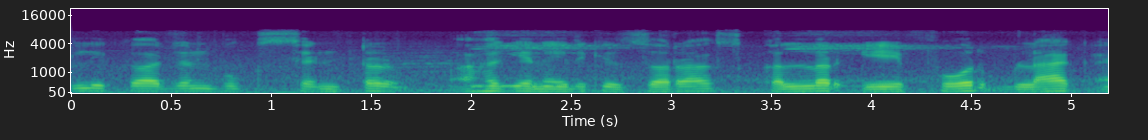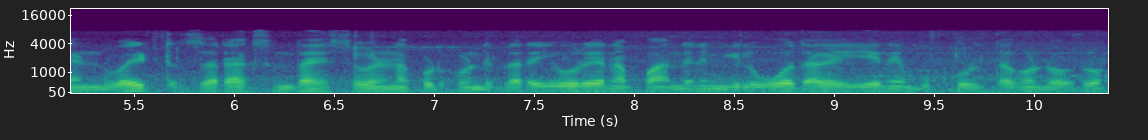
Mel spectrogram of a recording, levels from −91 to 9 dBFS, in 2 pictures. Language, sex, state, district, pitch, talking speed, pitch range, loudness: Kannada, male, Karnataka, Gulbarga, 110 Hz, 140 wpm, 105-115 Hz, -21 LUFS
